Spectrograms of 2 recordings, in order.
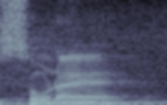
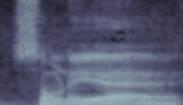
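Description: First: No i vowel follows the n sound. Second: A short i vowel follows the n sound. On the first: The speaker calls it wrong. "ਸੁਣੈ ਉਹ ਵੀ ਗਲਤ ਹੈ" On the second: The speaker calls it right. "ਇਹ ਇਸ ਦਾ ਸ਼ੁੱਧ ਉਚਾਰਨ ਹੈ"

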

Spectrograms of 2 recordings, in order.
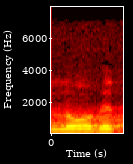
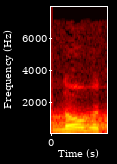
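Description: First: A short i vowel is said after bh. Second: The short i vowel after bh is dropped. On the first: The speaker calls it right. "ਇਹ ਧਿਆਨ ਨਾਲ ਐਸੇ ਸ਼ੁੱਧ ਉਚਾਰਨਾ" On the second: The speaker calls it wrong. "ਆਮ ਅਸੀਂ ਲੋਭਤ ਹੀ ਕਹਿੰਦੇ ਹਾਂ, ਭੱਬੇ ਨੂੰ ਸਿਹਾਰੀ ਜਿਹੜੀ ਲੱਗੀ ਹੈ ਛੱਡ ਜਾਂਦੇ ਹਾਂ"

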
